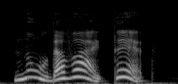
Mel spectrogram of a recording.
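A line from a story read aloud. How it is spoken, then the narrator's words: Pleading. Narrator (Russian): взмолилась Сэм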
